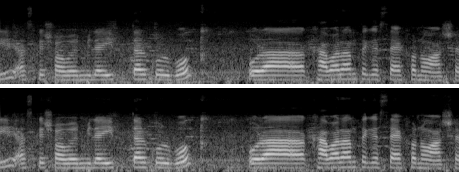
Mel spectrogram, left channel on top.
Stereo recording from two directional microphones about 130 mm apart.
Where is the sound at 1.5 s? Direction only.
10° right (ahead or behind).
